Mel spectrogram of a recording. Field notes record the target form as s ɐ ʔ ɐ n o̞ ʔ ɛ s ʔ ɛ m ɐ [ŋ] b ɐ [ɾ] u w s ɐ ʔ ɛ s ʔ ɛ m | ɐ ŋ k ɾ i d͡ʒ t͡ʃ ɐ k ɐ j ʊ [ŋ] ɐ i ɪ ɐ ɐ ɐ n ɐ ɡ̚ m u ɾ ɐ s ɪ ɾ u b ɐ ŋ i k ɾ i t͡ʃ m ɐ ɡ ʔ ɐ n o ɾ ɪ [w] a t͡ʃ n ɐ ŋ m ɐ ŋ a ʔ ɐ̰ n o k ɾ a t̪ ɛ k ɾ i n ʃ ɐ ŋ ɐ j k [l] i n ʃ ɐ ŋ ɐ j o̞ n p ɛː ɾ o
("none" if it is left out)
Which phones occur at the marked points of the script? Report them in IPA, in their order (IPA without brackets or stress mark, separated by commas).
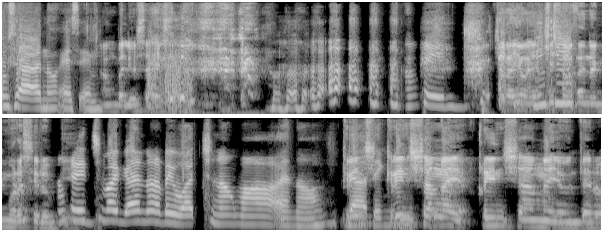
ŋ, l, ŋ, w, ɾ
